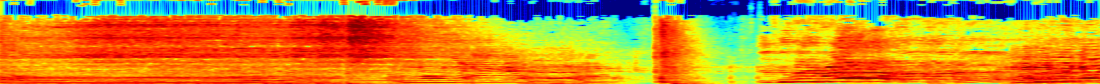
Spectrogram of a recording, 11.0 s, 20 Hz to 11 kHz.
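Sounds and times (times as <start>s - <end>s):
live blues-rock band playing: 0.0s - 7.6s, 10.0s - 11.0s.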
